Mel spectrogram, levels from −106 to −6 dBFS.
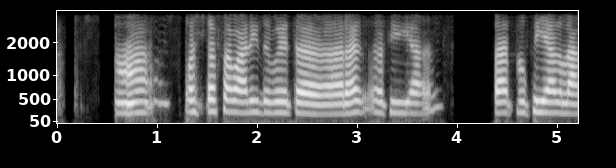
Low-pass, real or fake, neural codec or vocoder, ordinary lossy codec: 3.6 kHz; fake; codec, 24 kHz, 3.1 kbps, DualCodec; none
